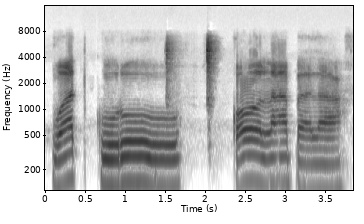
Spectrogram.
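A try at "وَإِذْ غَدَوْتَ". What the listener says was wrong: Masih ada jeda Pak, disambungkan.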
